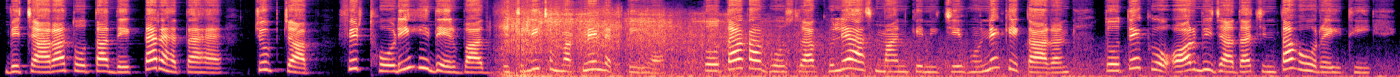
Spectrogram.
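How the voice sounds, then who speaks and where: A woman's voice: high-pitched, animated, takes it slowly, noisy background. A woman narrating a scripted moral tale for a cartoon as the storyteller.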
